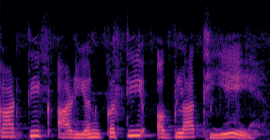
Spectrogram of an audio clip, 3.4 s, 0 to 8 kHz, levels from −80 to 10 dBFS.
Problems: background conversations at intervals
